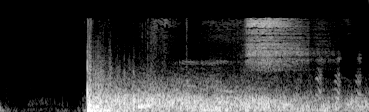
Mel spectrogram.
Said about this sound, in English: The world's biggest aerial firework was a fiery fail.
